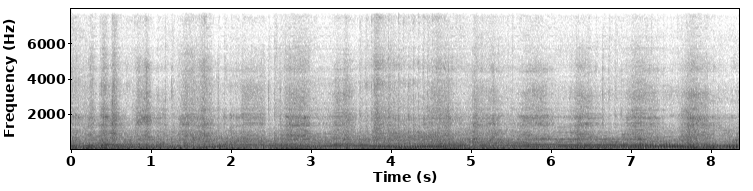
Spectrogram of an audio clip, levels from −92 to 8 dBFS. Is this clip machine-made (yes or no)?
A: yes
